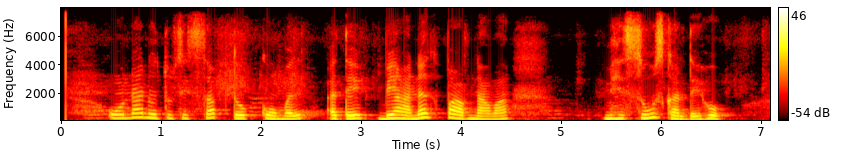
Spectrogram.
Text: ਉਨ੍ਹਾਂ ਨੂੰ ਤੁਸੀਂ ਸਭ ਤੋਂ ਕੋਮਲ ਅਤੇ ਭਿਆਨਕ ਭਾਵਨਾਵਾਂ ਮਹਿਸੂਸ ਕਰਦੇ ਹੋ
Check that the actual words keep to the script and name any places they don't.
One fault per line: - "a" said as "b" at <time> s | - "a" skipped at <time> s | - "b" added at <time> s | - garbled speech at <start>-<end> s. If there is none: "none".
none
